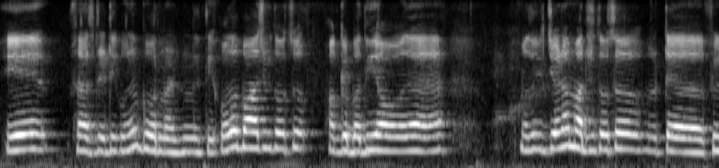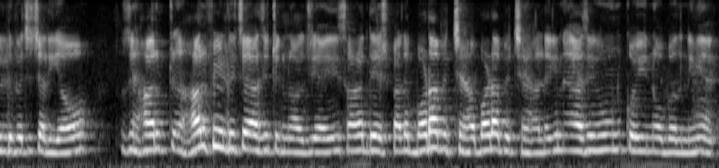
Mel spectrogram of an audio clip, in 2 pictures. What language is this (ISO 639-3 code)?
doi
